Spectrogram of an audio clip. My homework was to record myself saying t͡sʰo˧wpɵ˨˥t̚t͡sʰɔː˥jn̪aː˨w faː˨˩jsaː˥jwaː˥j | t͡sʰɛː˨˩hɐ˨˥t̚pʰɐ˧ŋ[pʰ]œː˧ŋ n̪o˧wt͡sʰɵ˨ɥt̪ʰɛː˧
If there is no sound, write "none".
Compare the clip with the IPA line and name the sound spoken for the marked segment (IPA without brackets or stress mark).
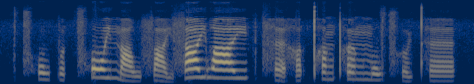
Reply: pʰ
